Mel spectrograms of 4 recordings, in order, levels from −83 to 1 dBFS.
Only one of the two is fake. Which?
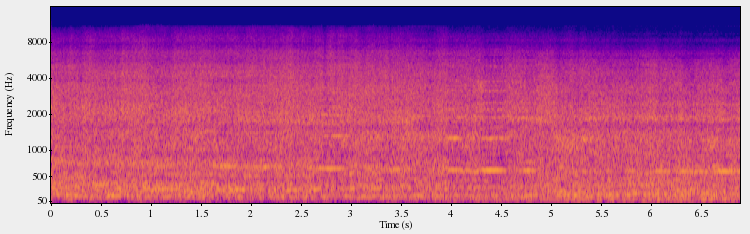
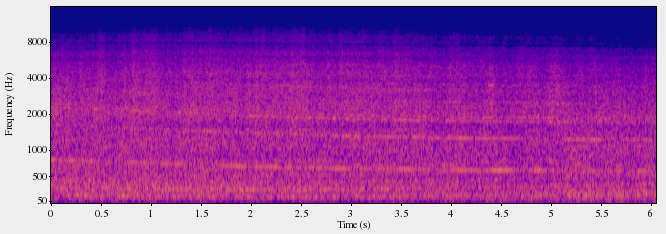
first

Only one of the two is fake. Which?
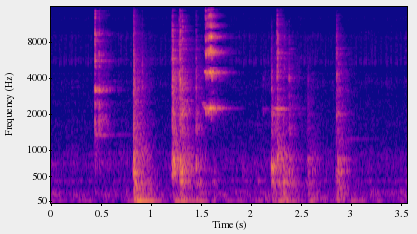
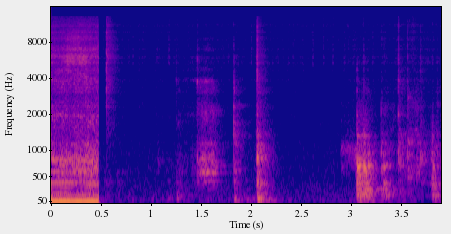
second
